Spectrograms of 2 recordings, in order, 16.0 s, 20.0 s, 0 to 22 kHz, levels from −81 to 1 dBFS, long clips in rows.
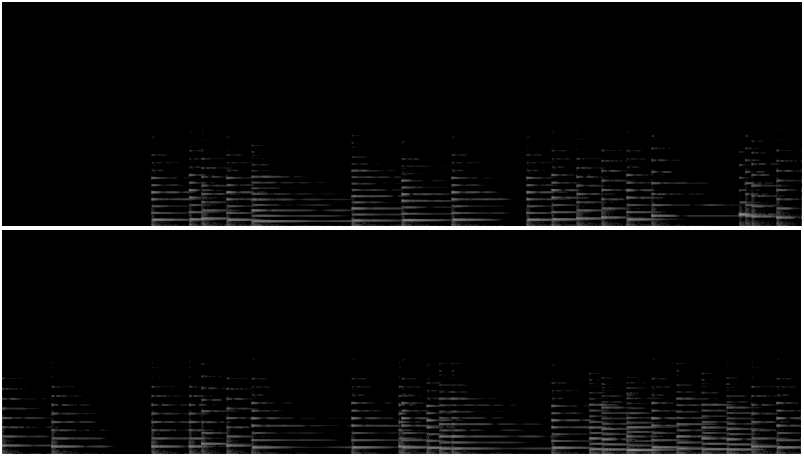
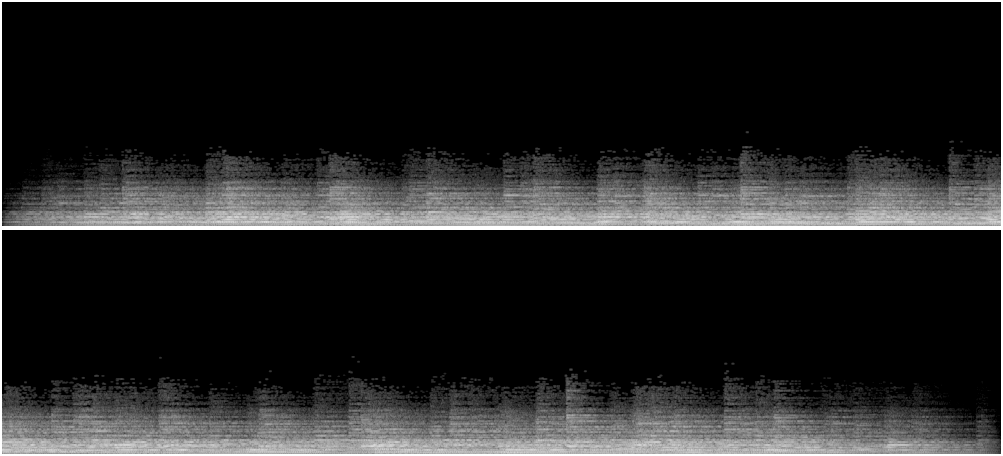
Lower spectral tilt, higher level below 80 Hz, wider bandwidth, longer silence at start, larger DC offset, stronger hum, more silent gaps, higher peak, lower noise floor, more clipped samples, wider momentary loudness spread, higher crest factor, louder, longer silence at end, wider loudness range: second, -2.5 dB/octave vs -7 dB/octave; second, -70 dBFS vs -54 dBFS; first, 11.5 kHz vs 7.4 kHz; first, 1.5 s vs 0.1 s; neither; neither; neither; second, -30 dBFS vs -2 dBFS; first, -73 dBFS vs -36 dBFS; neither; first, 16 LU vs 7 LU; about the same, 18 dB vs 14 dB; second, -47 LUFS vs -16 LUFS; second, 0 s vs 0.15 s; first, 4 LU vs 1 LU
